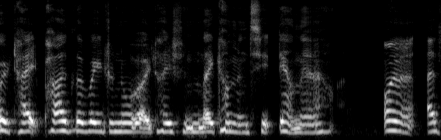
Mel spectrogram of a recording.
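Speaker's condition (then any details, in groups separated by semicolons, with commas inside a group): Ataxic cerebral palsy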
